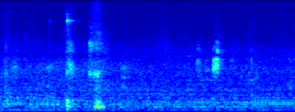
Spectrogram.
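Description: Morkie and Schnauzer play-wrestling, with three short, sharp vocal sounds from the dogs: about a second in, again half a second later, and near three seconds.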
